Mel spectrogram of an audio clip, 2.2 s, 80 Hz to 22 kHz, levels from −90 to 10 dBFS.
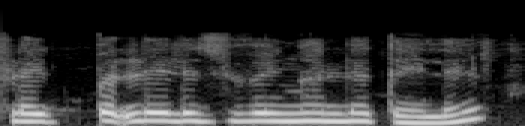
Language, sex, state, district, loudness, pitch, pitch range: Wancho, female, Arunachal Pradesh, Longding, -11 LUFS, 240 Hz, 235-250 Hz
